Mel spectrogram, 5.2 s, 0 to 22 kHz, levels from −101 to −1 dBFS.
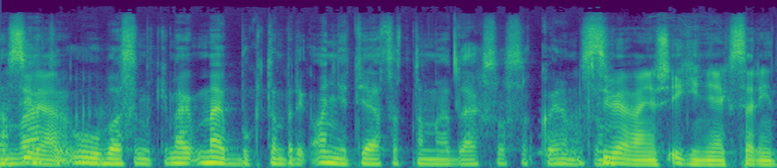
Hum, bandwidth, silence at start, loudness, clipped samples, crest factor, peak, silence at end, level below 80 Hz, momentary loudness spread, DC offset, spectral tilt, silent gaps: none; 16 kHz; 0 s; -18 LUFS; under 0.1%; 14 dB; -4 dBFS; 0 s; -46 dBFS; 8 LU; under 0.1%; -4.5 dB/octave; none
